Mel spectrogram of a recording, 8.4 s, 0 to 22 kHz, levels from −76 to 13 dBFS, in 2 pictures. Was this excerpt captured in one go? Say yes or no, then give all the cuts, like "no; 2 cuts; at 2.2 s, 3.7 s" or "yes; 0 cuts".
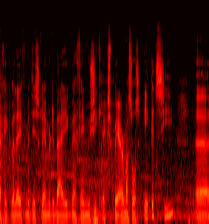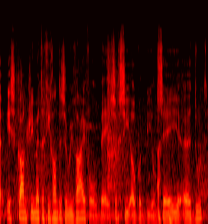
yes; 0 cuts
